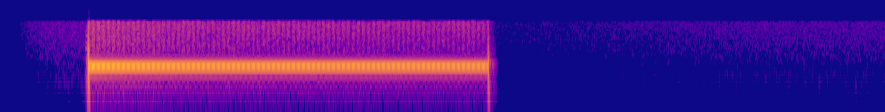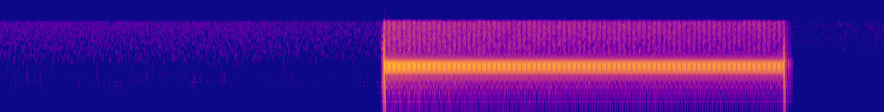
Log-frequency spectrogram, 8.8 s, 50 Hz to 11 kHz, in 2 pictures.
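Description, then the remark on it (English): An outgoing telephone call to a woman in California rings: two long, steady electronic tones of about two seconds each, separated by a silent pause of roughly four seconds, clear with no voices. “After 7 weeks and thousands of phone calls, I think I found her.”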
